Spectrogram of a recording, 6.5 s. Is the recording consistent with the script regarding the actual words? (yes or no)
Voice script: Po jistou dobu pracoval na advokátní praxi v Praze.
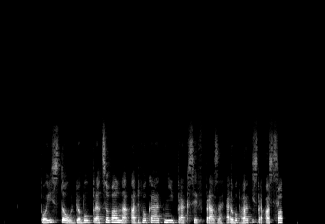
no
